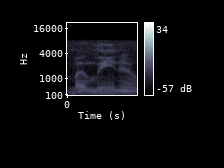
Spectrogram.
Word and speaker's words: Gmelina: time to realize that Molina was actually spelled with a G but the g is silent you don't pronounce it this tree has almost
